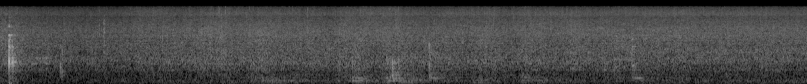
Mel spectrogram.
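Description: Minced beef frying in oil in a non-stick pan, with a steady sizzle, stirred now and then with a plastic spoon. A sharp click comes at the very start.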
